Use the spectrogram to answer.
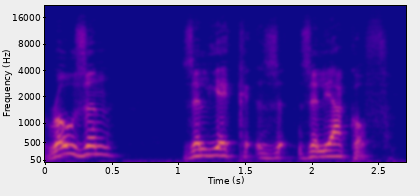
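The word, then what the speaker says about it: Росен Желязков: In Bulgaria, the Prime Minister, Rosen Zelyaskov, that's how you pronounce his name, for now you know.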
